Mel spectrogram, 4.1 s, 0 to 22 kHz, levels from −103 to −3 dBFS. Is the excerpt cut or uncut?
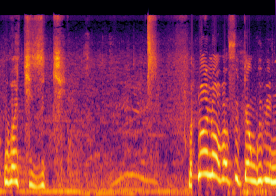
cut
